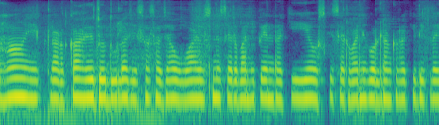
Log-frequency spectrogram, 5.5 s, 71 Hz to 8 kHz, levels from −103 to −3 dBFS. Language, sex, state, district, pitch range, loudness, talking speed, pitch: Hindi, female, Uttar Pradesh, Jyotiba Phule Nagar, 185-195 Hz, -16 LUFS, 260 wpm, 190 Hz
